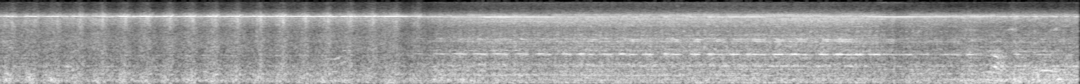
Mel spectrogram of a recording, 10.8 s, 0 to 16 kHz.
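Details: UH-1 Huey turbine engine running after rebuild: loud steady high whine with an even rushing roar at constant pitch; turbine running smoothly and healthily.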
